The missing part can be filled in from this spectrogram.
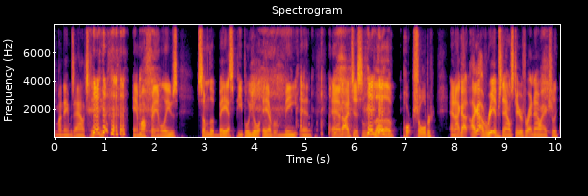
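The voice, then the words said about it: Exaggerated Tennessee country accent. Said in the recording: “I used to be totally Tennessee, and I was from Memphis, Tennessee ... that was super cringe. But that's how I talked when I first came to California, and I was”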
